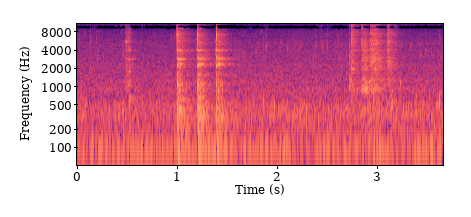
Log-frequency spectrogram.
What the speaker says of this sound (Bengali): এবার নামানোর সময় এর মধ্যে আমি দিয়ে দিচ্ছি গরম মশলার গুঁড়ো, দিয়ে ভালোভাবে একটু নাড়িয়ে নিচ্ছি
